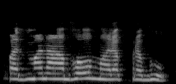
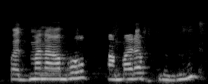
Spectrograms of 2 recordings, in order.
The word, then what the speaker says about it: Padmanabho Amara Prabhu: we pronounce it as Padmanabho Mara Prabhu. But actually, if you try to dig into the root word, it is Padmanabho Amara Prabhu.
